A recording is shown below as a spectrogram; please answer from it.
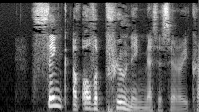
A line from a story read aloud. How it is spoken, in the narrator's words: cried he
